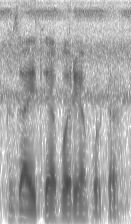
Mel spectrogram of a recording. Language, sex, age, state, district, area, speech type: Goan Konkani, male, 18-30, Goa, Salcete, rural, spontaneous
